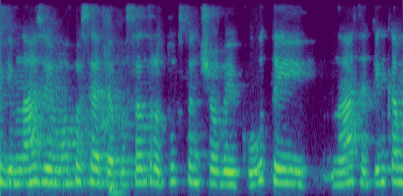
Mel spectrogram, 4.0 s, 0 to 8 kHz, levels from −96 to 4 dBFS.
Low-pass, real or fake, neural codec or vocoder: 7.2 kHz; real; none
